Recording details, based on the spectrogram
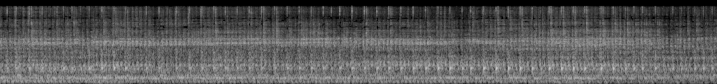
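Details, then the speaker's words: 1981 model for sale for restoration, idling: uneven idle with a light metallic rattle over the exhaust. There is play in the crank from worn bearings and it needs a rebuild; the crankshaft seal on one side was renewed. "and that's what I know if there was a bit of play in that crank so you know I don't want a hoodwink any body you need to rebuild it"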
